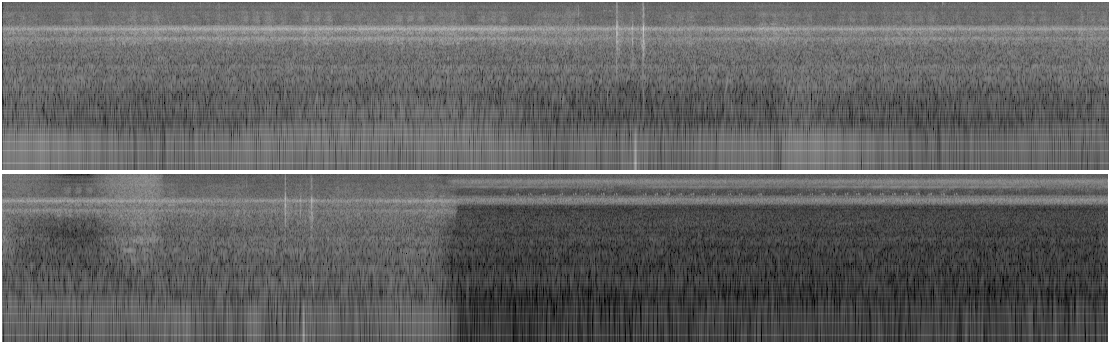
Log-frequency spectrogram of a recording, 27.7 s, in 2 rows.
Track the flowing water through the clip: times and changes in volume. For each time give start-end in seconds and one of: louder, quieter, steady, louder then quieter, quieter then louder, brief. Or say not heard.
0.0-27.6 quieter.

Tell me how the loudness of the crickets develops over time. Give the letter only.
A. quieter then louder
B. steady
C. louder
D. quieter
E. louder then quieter
D.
